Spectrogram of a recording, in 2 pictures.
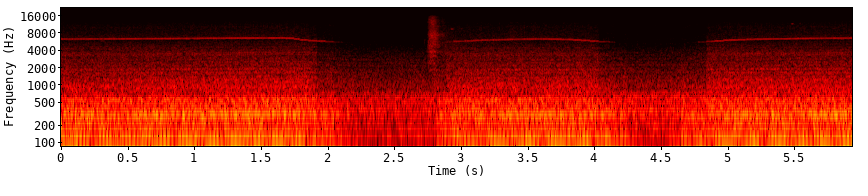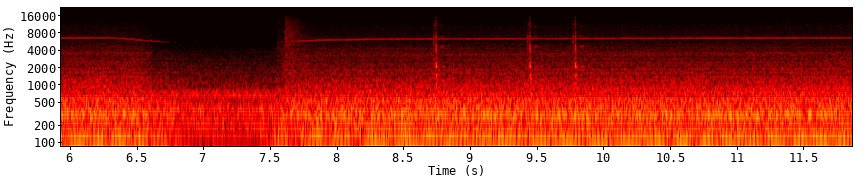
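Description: A diesel truck engine accelerates through the gears.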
